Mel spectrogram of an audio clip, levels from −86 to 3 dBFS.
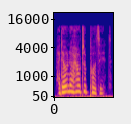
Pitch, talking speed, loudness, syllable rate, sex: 245 Hz, 355 wpm, -17 LUFS, 6.9 syllables/s, female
